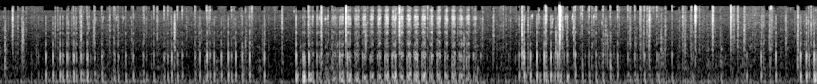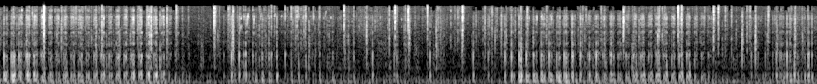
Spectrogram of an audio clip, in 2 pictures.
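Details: Cozy domestic cat purring at a fireplace, rough low throbbing phases alternating with quieter pauses about every one to two seconds, while wood fire crackles and snaps sharply.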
